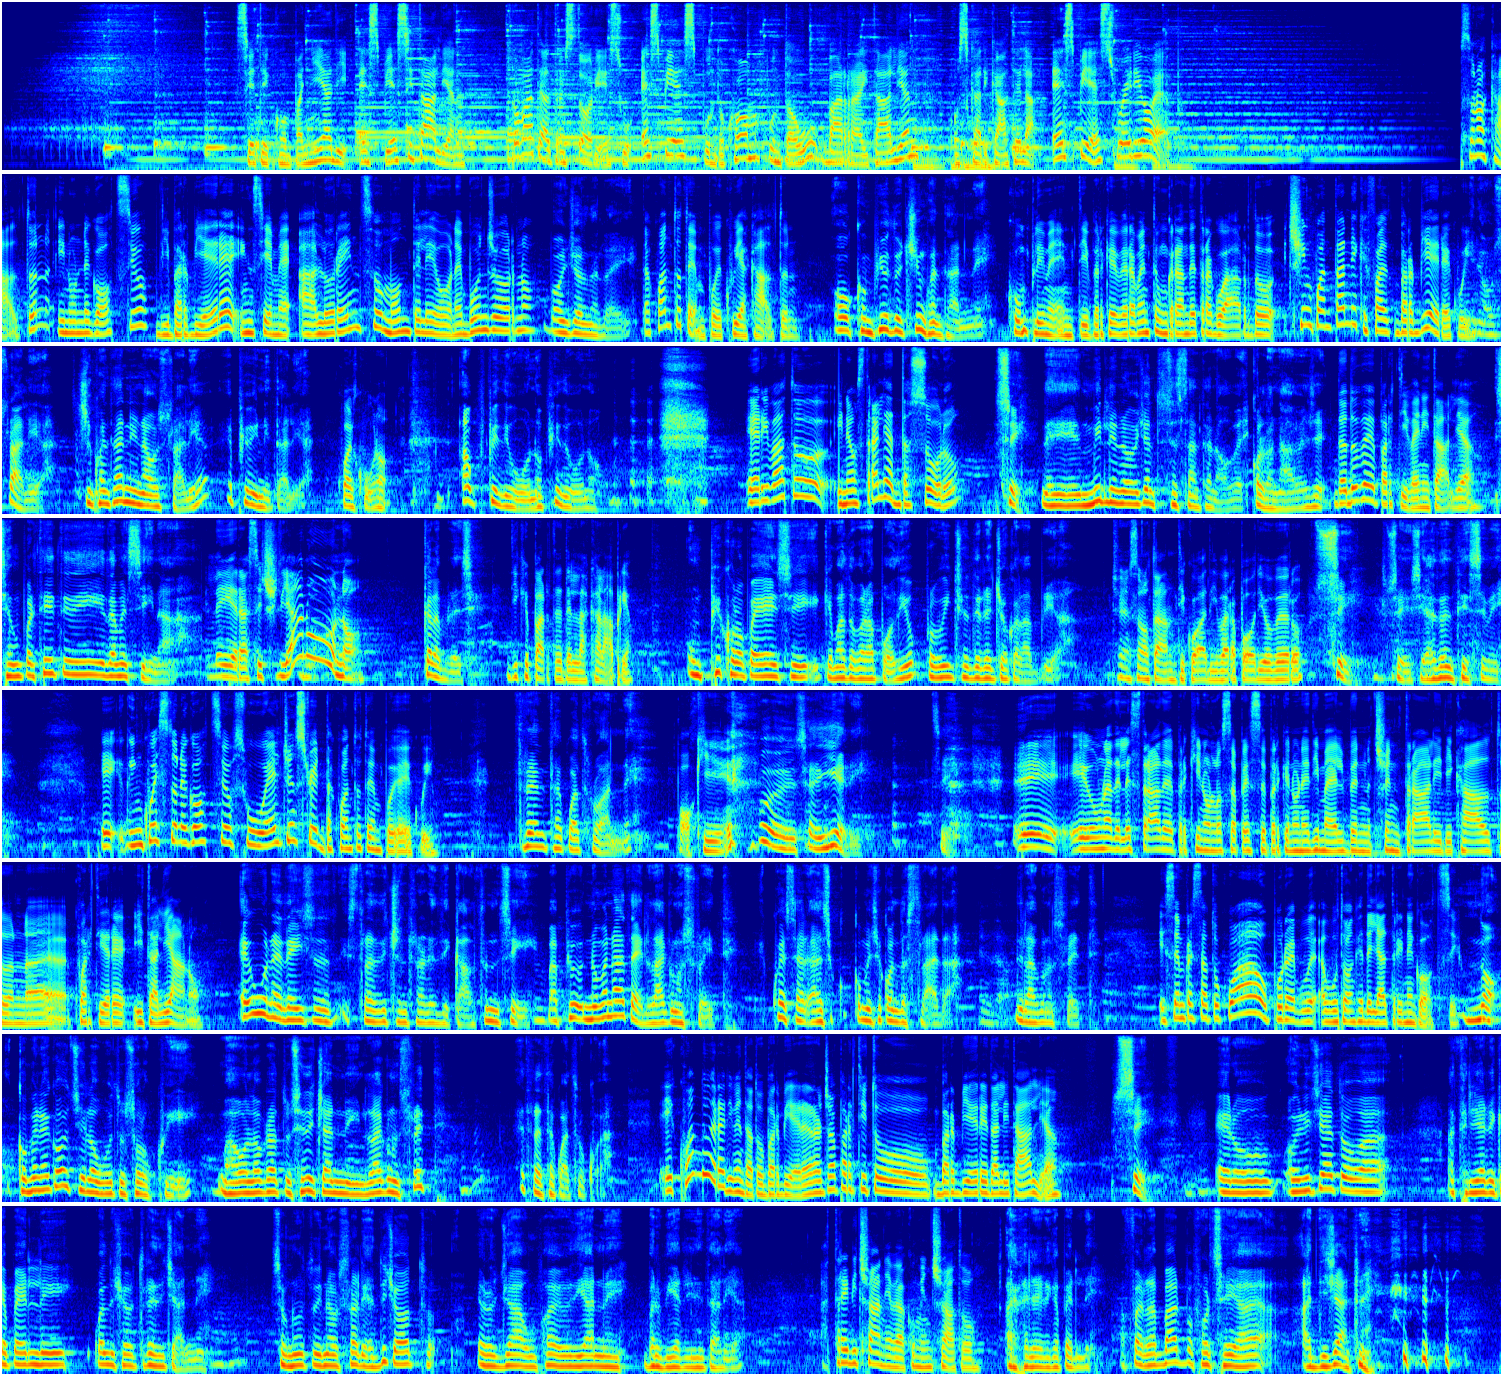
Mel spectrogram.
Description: Ascolta l'intervista in italiano.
